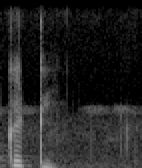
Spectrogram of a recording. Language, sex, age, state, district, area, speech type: Telugu, female, 18-30, Andhra Pradesh, Kakinada, rural, read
